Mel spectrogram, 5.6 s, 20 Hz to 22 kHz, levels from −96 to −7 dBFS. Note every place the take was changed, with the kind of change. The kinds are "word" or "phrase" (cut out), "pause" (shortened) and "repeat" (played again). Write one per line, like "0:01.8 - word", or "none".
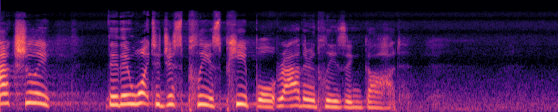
0:01.1 - word
0:01.5 - word
0:02.8 - word
0:03.2 - word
